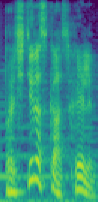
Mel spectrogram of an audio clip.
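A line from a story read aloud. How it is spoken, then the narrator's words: Laughing. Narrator (Russian): рассмеялся он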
